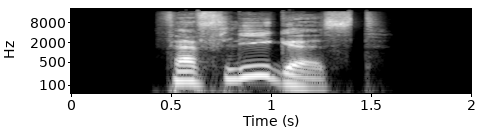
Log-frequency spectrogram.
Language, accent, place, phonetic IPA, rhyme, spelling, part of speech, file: German, Germany, Berlin, [fɛɐ̯ˈfliːɡəst], -iːɡəst, verfliegest, verb, De-verfliegest.ogg
- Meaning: second-person singular subjunctive I of verfliegen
